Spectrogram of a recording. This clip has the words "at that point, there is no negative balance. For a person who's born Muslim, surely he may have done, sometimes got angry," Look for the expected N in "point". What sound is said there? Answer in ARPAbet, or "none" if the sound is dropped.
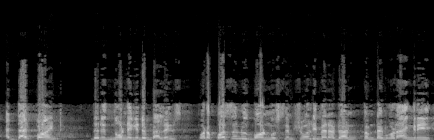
N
